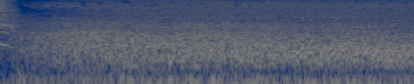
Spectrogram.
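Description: Jet airliner flying, as a cartoon sound effect: a steady rushing noise over a low engine rumble, swelling about halfway through.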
